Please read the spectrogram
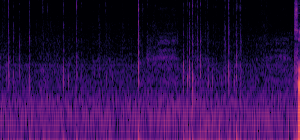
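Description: Laptop keyboard being typed on: irregular faint key clicks, busier in the second half, as terminal commands are entered.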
